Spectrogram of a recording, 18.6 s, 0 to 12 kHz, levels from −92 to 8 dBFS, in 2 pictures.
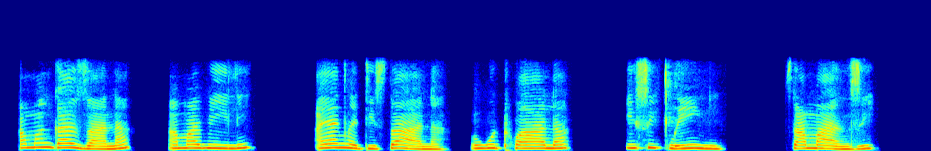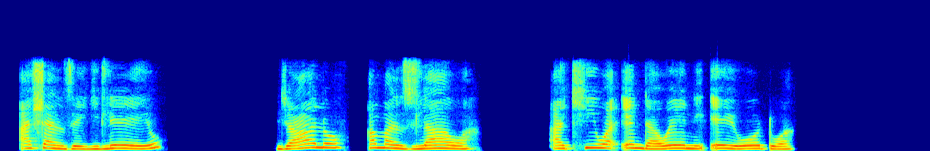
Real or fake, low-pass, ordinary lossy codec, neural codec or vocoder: real; 7.2 kHz; AAC, 64 kbps; none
